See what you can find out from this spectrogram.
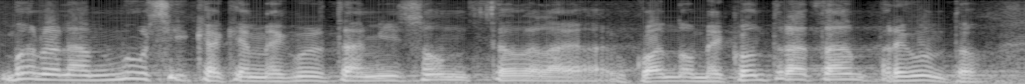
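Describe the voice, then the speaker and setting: A man with a fairly high pitch, very wide pitch swings and noticeable background noise. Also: fairly slow pace. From Bolivia. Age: 80s+. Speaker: veteran saxophonist. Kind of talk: TV interview.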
